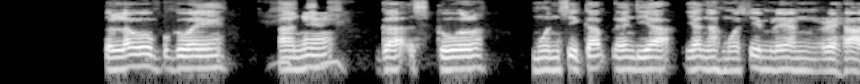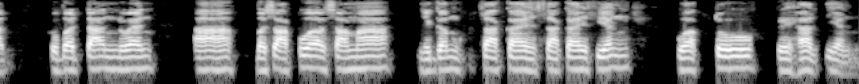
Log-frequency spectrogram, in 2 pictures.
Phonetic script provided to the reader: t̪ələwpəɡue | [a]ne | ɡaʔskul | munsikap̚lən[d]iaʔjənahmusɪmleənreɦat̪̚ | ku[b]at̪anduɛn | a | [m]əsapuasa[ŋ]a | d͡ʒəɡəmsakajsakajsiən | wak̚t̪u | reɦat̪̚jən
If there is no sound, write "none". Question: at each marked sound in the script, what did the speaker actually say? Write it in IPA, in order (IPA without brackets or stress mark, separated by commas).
a, d, b, b, m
